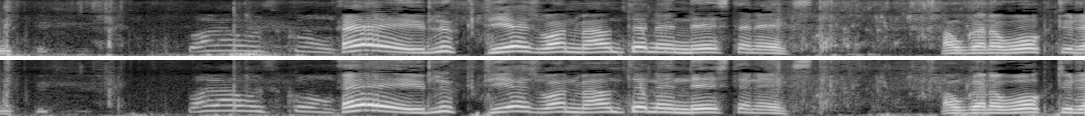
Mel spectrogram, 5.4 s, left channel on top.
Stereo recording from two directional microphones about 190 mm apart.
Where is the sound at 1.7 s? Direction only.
25° right (ahead or behind).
